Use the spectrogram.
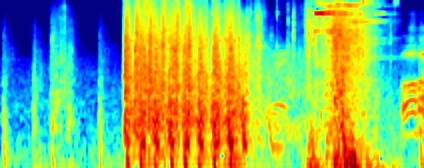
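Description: Rapid automatic gunfire from the Free Fire battle royale game, loud dense bursts of shots filling most of the clip after a quieter start, with a sharper high-pitched effect near the end.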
